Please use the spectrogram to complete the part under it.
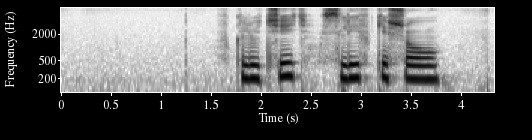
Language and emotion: Russian, neutral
